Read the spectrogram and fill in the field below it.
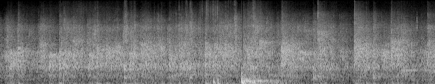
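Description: Sustained audience applause, a dense, steady wash of many hands clapping at once for several seconds, loud and even throughout with no voices standing out.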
